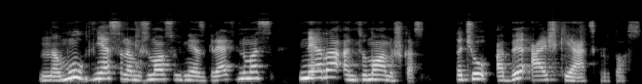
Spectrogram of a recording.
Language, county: Lithuanian, Klaipėda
